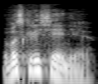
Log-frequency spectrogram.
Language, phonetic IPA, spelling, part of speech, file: Russian, [vəskrʲɪˈsʲenʲɪje], воскресение, noun, Ru-воскресение.ogg
- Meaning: resurrection, anastasis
